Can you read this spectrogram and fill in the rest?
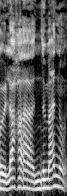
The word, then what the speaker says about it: Lara Neumann: Qui est incarnée par Lara Neumann, c'est comme ça qu'on prononce.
